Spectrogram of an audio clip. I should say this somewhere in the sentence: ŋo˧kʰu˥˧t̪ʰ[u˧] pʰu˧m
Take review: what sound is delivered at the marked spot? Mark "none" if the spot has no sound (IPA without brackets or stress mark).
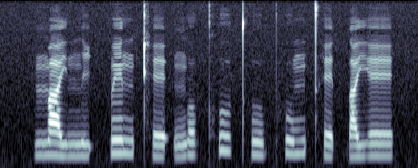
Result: u˧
